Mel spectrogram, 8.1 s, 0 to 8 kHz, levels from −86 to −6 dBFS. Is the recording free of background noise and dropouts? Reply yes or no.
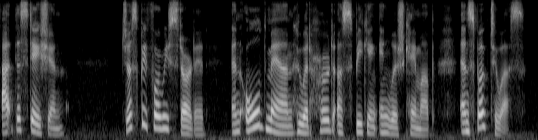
yes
